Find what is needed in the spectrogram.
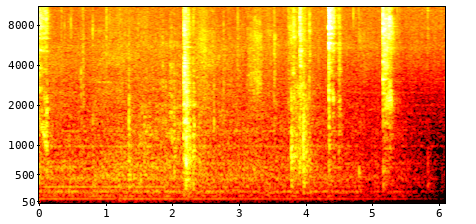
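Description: A metal spoon clinking against a stainless-steel saucepan a handful of times while stirring julienned leek and carrot as they blanch, over a steady low hum.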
